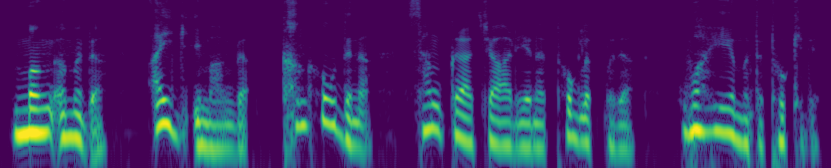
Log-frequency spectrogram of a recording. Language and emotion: Manipuri, surprised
